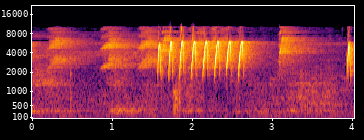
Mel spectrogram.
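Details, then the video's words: Vigorous bar-winged prinia song: soft whistled tones, then a run of eight quick, bright, high chirps, a faint whistle, and a single sharp note at the end. "Suara Burung Ciblek Kristal super gacor"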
